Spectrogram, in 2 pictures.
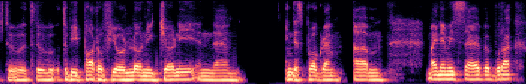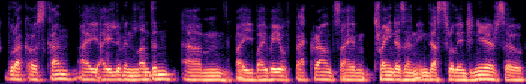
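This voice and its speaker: Deep, dark male voice, monotone and raspy, stammering intro. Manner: stammering restarts, warm and upbeat. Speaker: course facilitator, entrepreneur. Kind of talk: self-introduction.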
